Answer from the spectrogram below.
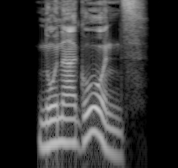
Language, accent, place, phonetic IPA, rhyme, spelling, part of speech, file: German, Germany, Berlin, [nonaˈɡoːns], -oːns, Nonagons, noun, De-Nonagons.ogg
- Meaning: genitive singular of Nonagon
